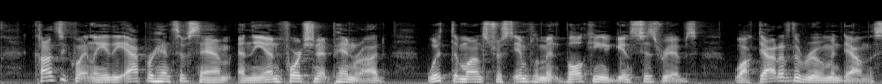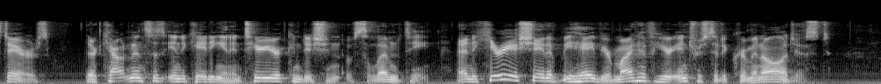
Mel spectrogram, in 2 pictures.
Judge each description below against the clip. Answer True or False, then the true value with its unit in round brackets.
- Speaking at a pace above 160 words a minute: False (155 wpm)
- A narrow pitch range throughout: False (5.4 semitones)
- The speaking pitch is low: True (120 Hz)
